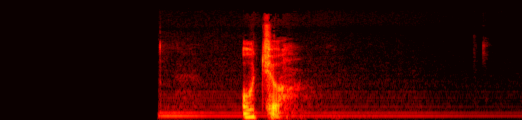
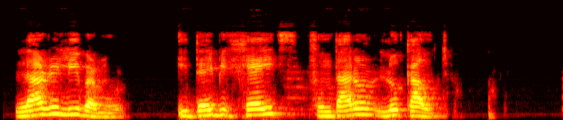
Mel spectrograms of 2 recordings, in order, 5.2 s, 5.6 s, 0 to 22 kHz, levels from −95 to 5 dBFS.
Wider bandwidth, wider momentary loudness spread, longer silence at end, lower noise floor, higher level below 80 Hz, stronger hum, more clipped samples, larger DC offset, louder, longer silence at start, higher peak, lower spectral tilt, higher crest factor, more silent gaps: first, 15 kHz vs 7.6 kHz; first, 27 LU vs 14 LU; first, 2.25 s vs 0.7 s; second, -70 dBFS vs -77 dBFS; second, -74 dBFS vs -58 dBFS; first, 50 Hz at -60 dBFS vs none; neither; neither; second, -31 LUFS vs -18 LUFS; first, 1.6 s vs 0.15 s; second, -12 dBFS vs -2 dBFS; second, -4.5 dB/octave vs -6.5 dB/octave; first, 28 dB vs 16 dB; neither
